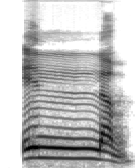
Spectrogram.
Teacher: complete merging but without any nasal sound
